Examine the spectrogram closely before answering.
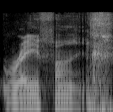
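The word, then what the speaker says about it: Fiennes: movie uh oh gosh you pronounce it ray fine yeah really really like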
